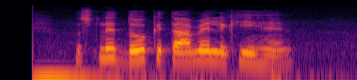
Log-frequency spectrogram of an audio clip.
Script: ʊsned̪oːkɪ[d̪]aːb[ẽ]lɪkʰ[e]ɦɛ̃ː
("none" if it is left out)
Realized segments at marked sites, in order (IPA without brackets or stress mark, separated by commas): t̪, ẽ, i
